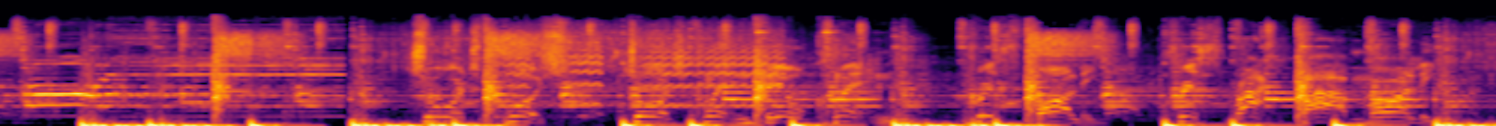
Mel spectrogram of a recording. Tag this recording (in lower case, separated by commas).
music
